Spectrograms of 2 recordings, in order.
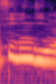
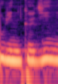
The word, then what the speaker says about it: LinkedIn: Bon, après, c'est pas grave, en France, on dit beaucoup LinkedIn, et, euh, c'est accepté, hein, on, reconnaît, mais bon, voilà, la vraie prononciation, euh, c'est en fait, c'est un passé simple, en fait, c'est pour ça qu'on zappe le K et le E.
